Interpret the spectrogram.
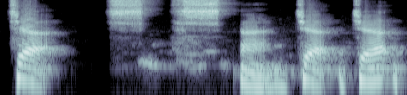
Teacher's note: Kesalahan yang sering terjadi. Makhraj jim dipindah ke ujung lidah sehingga dia memiliki safir.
